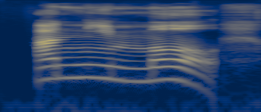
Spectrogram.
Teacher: Because A-N steals 100% of the vocal energy, the rest of the word is starved. The I and the final A get completely squashed. They both collapse into schwas. We do not say animal, we say animal.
